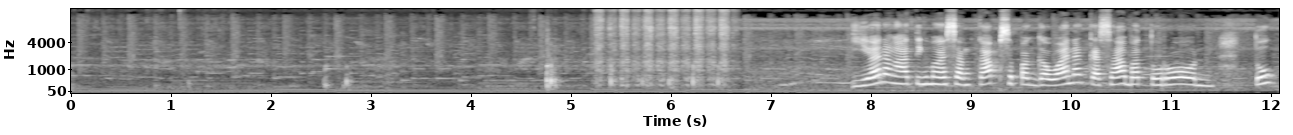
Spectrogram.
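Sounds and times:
background music: 0.0s - 12.0s
cassava rasping on grater: 5.2s - 6.7s.

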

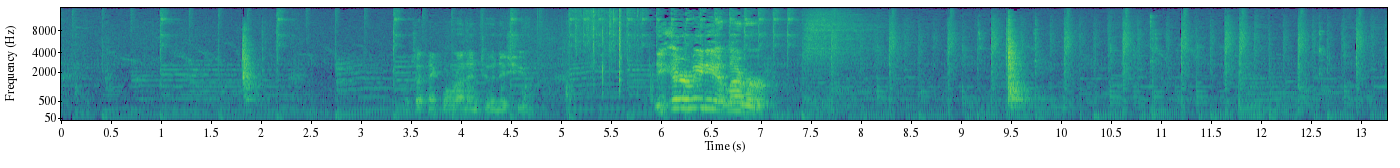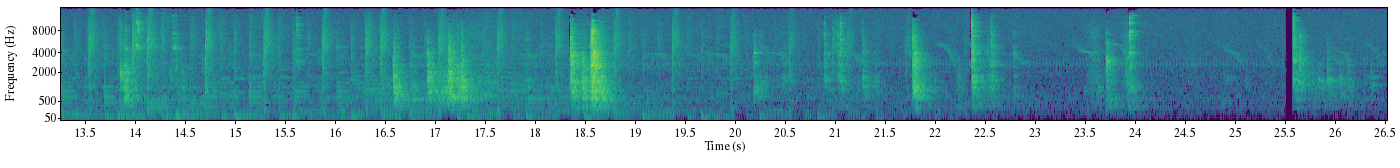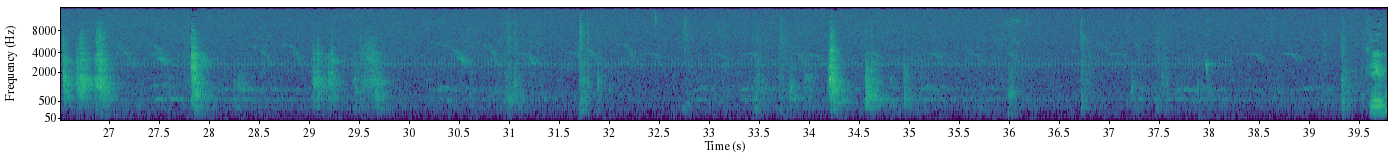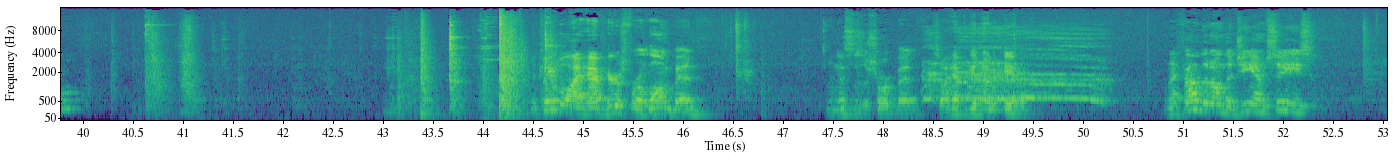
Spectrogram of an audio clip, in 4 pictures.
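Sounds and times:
background music: 0.0s - 21.8s
metal cable clinking and clanking: 13.7s - 14.8s, 15.5s - 19.0s, 20.0s - 22.9s.

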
